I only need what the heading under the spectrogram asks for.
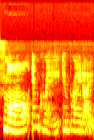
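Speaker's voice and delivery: ordinary delivery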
